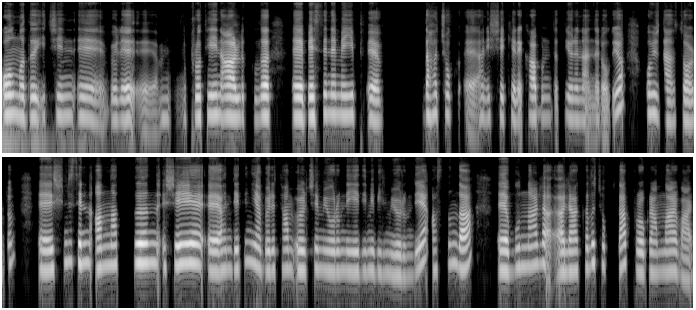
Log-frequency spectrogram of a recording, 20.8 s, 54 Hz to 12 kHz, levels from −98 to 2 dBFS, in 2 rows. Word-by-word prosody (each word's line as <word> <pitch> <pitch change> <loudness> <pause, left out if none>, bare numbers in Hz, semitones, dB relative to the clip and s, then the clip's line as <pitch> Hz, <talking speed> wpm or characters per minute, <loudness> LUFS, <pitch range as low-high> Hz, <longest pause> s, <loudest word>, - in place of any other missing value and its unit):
olmadığı 205 -2 +4
için, 200 +2 -6
eee, 190 -4 -3
böyle, 180 0 -5 0.2
eee, 115 0 -12
mmm, 190 0 -14 0.3
protein 210 +2 +1
ağırlıklı, 200 0 +5 0.4
eee, 195 -1 +7
beslenemeyip, 210 +1 +1 0.2
eee, 180 -3 +3 0.7
daha 215 0 0
çok, 215 -1 -9 0.2
eee, - - -7
hani, 195 -1 -9
şekere, 195 -2 -6
karbonhidrata 195 0 -5
yönelenler 185 - -6
oluyor. 260 +5 -2 0.3
O 225 0 -2
yüzden 185 -6 -4
sordum. 175 - -4 0.4
Eee, 210 0 +3
şimdi 275 +4 -9
senin 275 -1 +3
anlattığın 260 +3 +5
şeye, 265 +2 +6
eee, 205 -1 +5
hani, 215 +2 -2
dedin 235 +7 -4
ya 235 -5 -2
böyle 205 0 -2
"Tam 220 +1 -8
ölçemiyorum, 210 0 -3
ne 205 - -5
yediğimi 200 0 -4
bilmiyorum" 180 -3 -7
diye, 245 +8 +1
aslında, 230 +3 +1 0.4
eee, 205 -1 +4
bunlarla 240 +3 -2
alakalı 205 +5 0
çok 245 -3 -11
güzel 240 +3 -2
programlar 200 0 -3
var. 165 -4 -6
205 Hz, 135 wpm, -22 LUFS, 195-225 Hz, 0.7 s, eee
